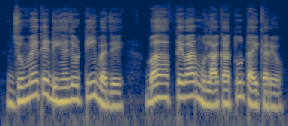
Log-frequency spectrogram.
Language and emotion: Sindhi, neutral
